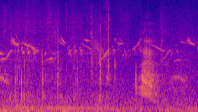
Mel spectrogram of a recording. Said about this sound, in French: C'était un corbeau. Qui vient de se poser juste en face sur le réverbère.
